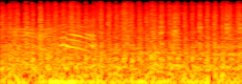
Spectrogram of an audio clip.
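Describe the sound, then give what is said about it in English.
Video game gunfire during a helicopter hijacking: rapid, dense bursts of shots layered into a continuous rough roar of action noise. “Here is where we hide, carjack a chopper. Shoot him.”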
